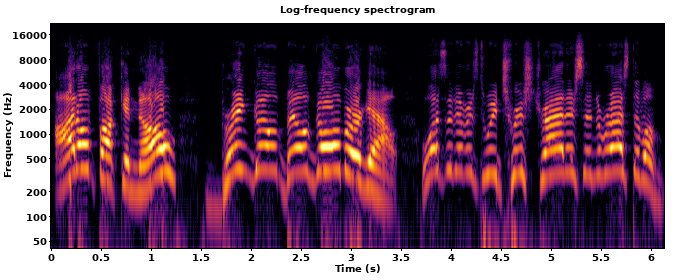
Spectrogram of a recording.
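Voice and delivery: loud, high, exasperated shouting; real yelling rant. Real, not acted. Podcaster ranting about bringing back wrestling legends, yelling. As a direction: yell it out at full volume. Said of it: "Why the fuck are you yelling?".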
